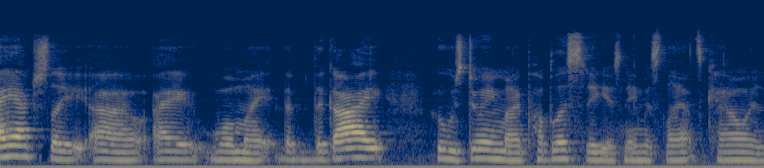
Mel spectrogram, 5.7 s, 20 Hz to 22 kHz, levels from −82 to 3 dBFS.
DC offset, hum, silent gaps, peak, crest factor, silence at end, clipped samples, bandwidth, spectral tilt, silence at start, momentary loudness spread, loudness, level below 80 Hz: 2%; none; none; -10 dBFS; 22 dB; 0 s; under 0.1%; 11.5 kHz; -5 dB/octave; 0 s; 12 LU; -31 LUFS; -60 dBFS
